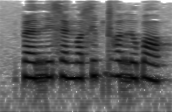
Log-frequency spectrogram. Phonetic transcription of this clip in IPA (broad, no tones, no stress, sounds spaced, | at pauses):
p æ r i s æ ŋ ɒ s i p dʱ ɒ r o ɓ ɒ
